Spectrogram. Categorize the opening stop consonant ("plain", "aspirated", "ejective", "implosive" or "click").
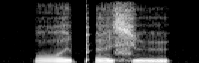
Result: ejective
